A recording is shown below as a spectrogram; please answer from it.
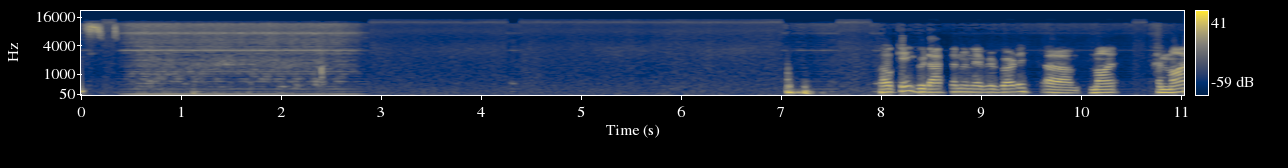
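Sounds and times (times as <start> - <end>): electrical hum and hiss: 0.0 - 11.0.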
